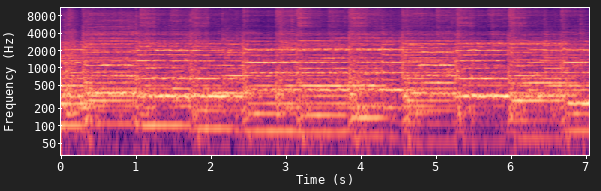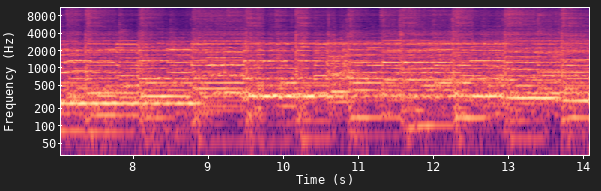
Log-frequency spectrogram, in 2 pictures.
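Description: Live rock band playing an instrumental passage: electric and acoustic guitars over bass and drums, with a steady drum beat and no vocals.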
